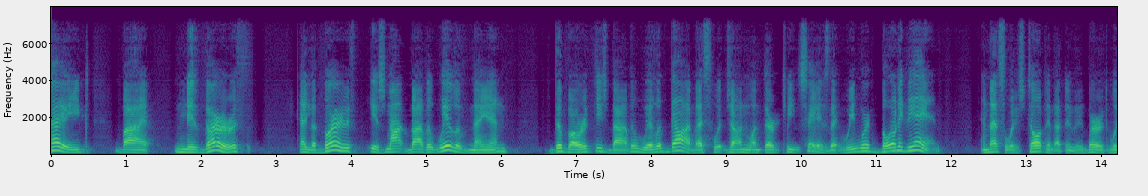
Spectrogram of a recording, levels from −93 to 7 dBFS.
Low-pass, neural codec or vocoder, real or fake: 7.2 kHz; codec, 16 kHz, 0.5 kbps, FreqCodec, larger model; fake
